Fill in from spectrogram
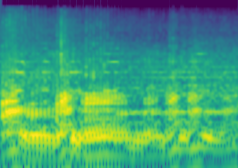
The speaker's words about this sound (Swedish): Det gick ju fint där med KTM genom myran. Den, eh, han körde lugnt och fint. En del kör ju liksom full ladd genom på varvtalsstoppet hela vägen medan andra lugnt och metodiskt äter sig i, fram genom myren.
